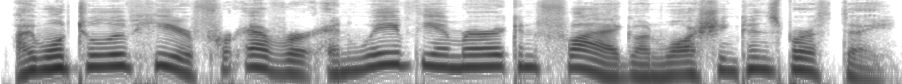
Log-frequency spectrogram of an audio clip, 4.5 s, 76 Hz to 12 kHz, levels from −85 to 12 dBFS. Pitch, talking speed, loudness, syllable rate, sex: 175 Hz, 200 wpm, -18 LUFS, 5.3 syllables/s, male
